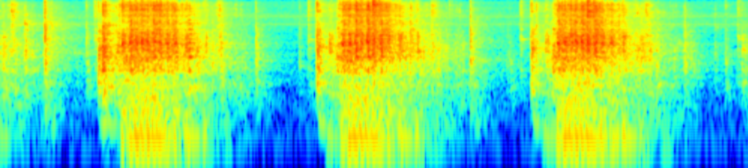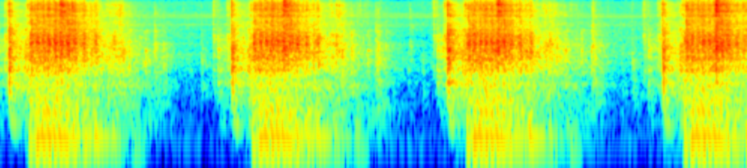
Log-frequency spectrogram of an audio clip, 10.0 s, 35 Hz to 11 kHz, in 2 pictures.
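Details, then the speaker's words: Arctic Cat Jag two-stroke snowmobile after a clogged pilot jet was cleaned, long-sitting old blue fuel and rusted plugs: engine surges in bursts about every 1.5 s, loading up with raw fuel it won't burn and never clearing; running rich. "I mean, there's a bucket of raw fuel. Dude, it's literally like, it just will not burn it."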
